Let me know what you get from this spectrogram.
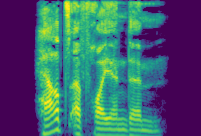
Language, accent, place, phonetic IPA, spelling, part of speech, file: German, Germany, Berlin, [ˈhɛʁt͡sʔɛɐ̯ˌfʁɔɪ̯əndəm], herzerfreuendem, adjective, De-herzerfreuendem.ogg
- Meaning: strong dative masculine/neuter singular of herzerfreuend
